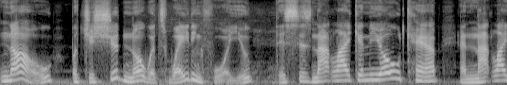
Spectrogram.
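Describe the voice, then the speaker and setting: A gruff put-on character voice moves at a moderate pace. Its pitch swings very widely. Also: man, high pitch for a man. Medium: video game. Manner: blunt, gruff, swearing.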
